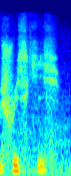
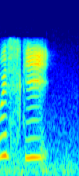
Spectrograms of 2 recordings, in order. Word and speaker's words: Chouiski: Bonsoir, madame Chouiski. Oh, Ouais, c'est j'aime bien reçu. quand on prononce bien mon nom de famille, ça fait plaisir.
